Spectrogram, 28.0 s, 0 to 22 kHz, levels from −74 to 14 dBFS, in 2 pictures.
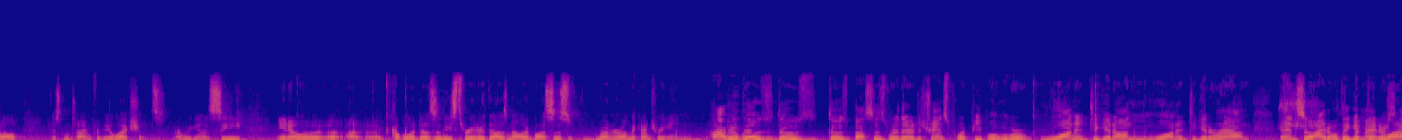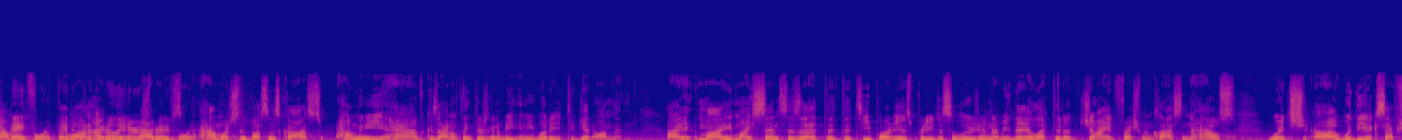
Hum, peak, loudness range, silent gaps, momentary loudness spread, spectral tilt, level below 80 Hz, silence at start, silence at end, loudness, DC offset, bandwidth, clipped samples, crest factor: none; -10 dBFS; 3 LU; none; 7 LU; -5.5 dB/octave; -58 dBFS; 0 s; 0 s; -25 LUFS; under 0.1%; 11 kHz; under 0.1%; 14 dB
